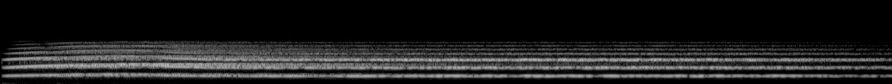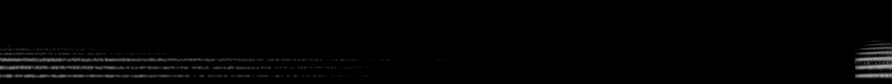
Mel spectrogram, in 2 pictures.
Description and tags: Created with Zebra2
